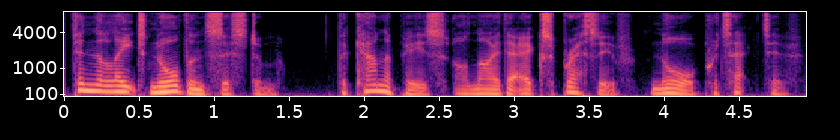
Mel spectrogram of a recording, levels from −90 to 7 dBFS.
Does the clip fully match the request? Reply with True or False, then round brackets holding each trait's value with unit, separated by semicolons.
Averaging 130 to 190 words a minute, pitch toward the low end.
True (160 wpm; 115 Hz)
